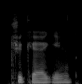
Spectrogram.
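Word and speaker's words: Chookagian: one, Chikagian or Chukagian. Aldana? All right. Yeah, Chukagian.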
